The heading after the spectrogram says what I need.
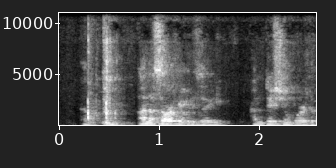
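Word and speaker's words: anasarca: No, you're pronouncing correctly. She did have a condition called anosarkca. Can you explain what that is? Anosarca is a condition where the body swells.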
